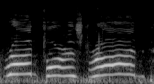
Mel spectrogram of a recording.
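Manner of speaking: a high cheering shout; egging someone on to run; mock cheering. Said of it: "He was like".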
